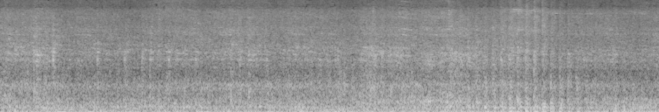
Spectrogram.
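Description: Express train of LHB passenger coaches running through a station at speed: a steady rumble of wheels on rail with a rhythmic clickety-clack over the rail joints, heaviest in the second half.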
